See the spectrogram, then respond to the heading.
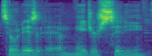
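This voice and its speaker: A man's voice: sits low, flat delivery, normal speed, faint music behind. A man in his twenties playing a game and thinking aloud in a hesitant, musing, casual way. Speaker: guest player, beginner. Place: small home room indoors.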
